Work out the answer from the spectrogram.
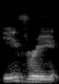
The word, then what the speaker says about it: Iwry: It's a German W or a Russian W, and so it's pronounced like a V, and Iwry means Hebrew in Hebrew.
